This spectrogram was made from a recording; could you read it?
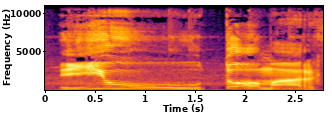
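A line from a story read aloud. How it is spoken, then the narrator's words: Shout to draw attention. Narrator (Russian): крикнул Мануэль, чтобы привлечь внимание быка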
